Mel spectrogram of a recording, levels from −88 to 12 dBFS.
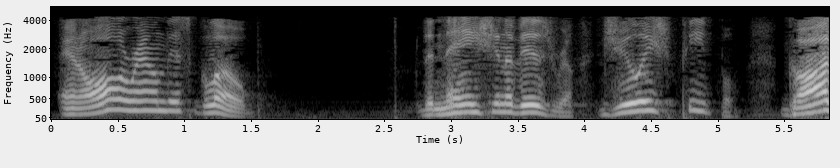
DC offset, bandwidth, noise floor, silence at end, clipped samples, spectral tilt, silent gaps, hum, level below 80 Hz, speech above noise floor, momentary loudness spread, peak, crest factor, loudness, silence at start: under 0.1%; 4.5 kHz; -69 dBFS; 0 s; under 0.1%; -9.5 dB/octave; none; none; -58 dBFS; 48 dB; 15 LU; -2 dBFS; 20 dB; -21 LUFS; 0.1 s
